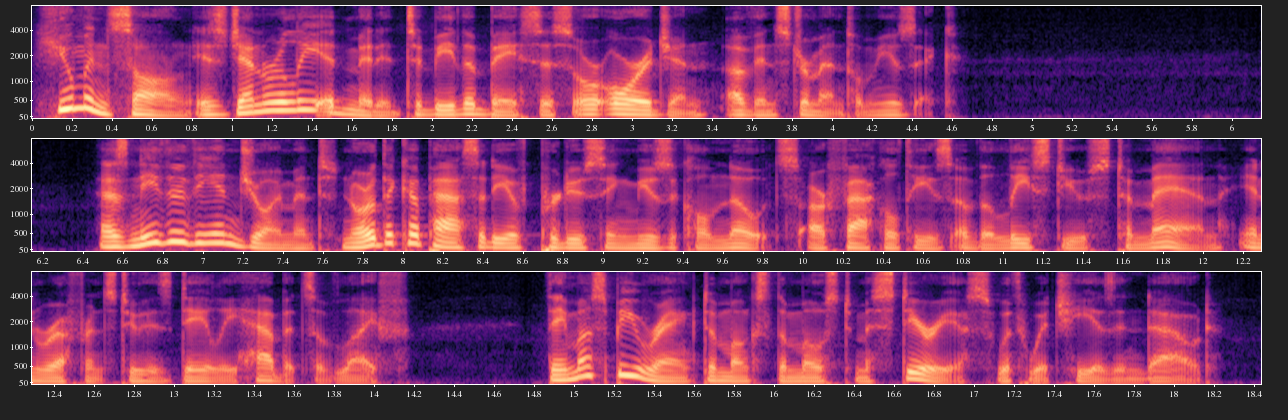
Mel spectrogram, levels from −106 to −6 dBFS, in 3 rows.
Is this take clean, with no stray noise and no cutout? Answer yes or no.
yes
